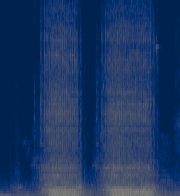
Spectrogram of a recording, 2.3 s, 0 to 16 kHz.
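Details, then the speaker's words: Circa-1967 Singer 366K225 industrial plain sewing machine with clutch motor running constantly, slower 1725 RPM motor: two smooth bursts of even, rapid stitching over steady motor hum, no knocks; normal operation. "that the motor's running here buzzing away that's because the motor itself runs when you've got the machine turned on and it relies on a clutch mechanism to engage the uh machine"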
